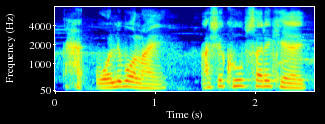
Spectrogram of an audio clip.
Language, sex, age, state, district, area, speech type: Marathi, male, 18-30, Maharashtra, Kolhapur, urban, spontaneous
